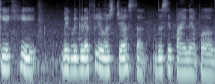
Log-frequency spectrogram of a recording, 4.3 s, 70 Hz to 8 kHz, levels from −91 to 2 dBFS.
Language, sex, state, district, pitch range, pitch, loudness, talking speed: Marathi, female, Maharashtra, Dhule, 145-160 Hz, 150 Hz, -15 LUFS, 110 wpm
